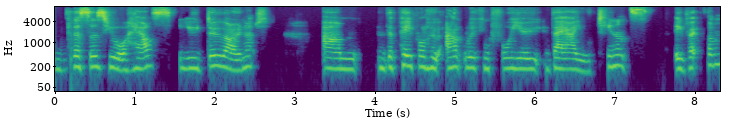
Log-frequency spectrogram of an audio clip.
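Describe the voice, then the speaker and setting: A woman speaks at a fairly slow pace with a New Zealand accent and medium pitch. Her intonation stays fairly even against a quiet background. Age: 60s. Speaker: activist guest, at-home mum. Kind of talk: live online talk show. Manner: hesitant, many fillers.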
